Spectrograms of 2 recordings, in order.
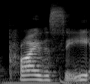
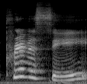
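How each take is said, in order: First: It is pronounced the American English way. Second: It is pronounced the British English way. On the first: "instead of privacy" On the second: "we say privacy"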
